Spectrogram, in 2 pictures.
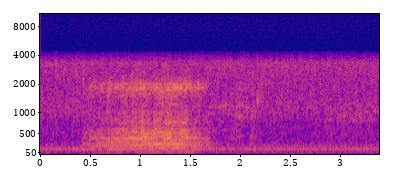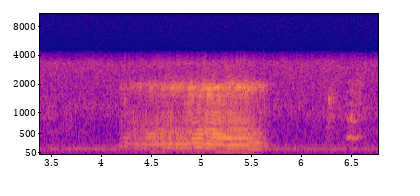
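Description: Two loud, buzzing, fluttering inward-breath snores about four seconds apart, quiet exhalations between, over a steady low room hum: ordinary snoring.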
